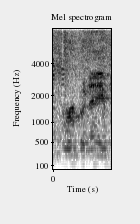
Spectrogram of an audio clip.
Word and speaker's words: Bourbonnais: And I know a lot of people pronounce Bourbonnais, but I pronounce it Bonus because that's how I was raised.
